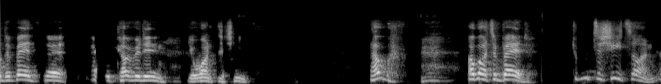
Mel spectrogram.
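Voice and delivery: high-pitched street pimp patter; Michael O'Leary impression. Comedian as airline boss turned street pimp touting to lads, high impression voice. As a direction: pitch it high, hustling punters with prices. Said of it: "with a impression".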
